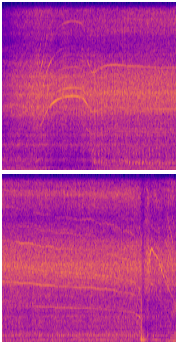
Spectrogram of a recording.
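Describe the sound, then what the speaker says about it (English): A power drill fitted with a paddle bit bores a hole through the side of a plastic five-gallon bucket, giving a loud, steady, close-up whine that holds throughout with a brief dip near the end. "now she's going to drill the hole"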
